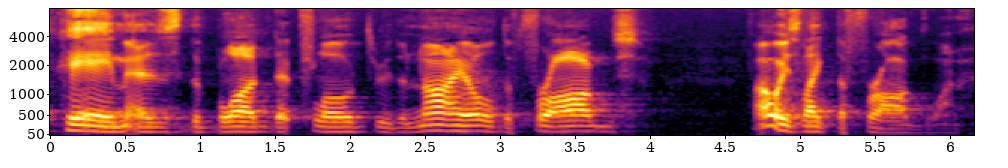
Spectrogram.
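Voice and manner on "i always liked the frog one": ordinary delivery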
